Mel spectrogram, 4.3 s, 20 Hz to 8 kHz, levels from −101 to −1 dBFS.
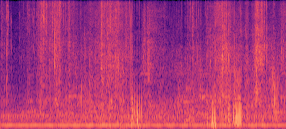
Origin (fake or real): real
